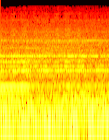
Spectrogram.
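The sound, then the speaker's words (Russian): A loud, sustained car horn blares without a break in a traffic jam, a steady droning honk with a low rumble of road noise underneath, continuous throughout. “Самолет стоит в пробке.”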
